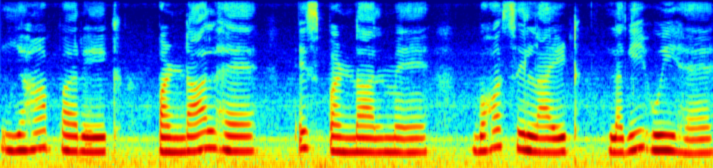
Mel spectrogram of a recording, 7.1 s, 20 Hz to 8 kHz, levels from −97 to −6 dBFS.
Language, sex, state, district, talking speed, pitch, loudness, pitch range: Hindi, female, Chhattisgarh, Raigarh, 115 wpm, 225 Hz, -15 LUFS, 215-240 Hz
